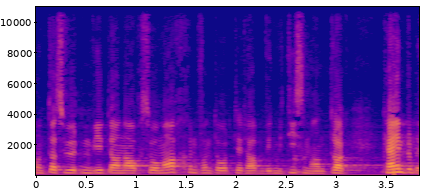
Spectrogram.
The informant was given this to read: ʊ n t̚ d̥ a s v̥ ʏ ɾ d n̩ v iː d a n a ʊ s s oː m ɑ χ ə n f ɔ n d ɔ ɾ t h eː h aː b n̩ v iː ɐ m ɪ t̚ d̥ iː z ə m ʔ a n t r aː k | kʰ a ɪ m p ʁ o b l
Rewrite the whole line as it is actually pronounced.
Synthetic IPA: ʊ n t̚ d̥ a s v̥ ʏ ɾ d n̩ v iː d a n a ʊ x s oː m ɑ χ ə n f ɔ n d ɔ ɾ t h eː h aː b n̩ v iː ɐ m ɪ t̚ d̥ iː z ə m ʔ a n t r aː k | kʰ a ɪ n p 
